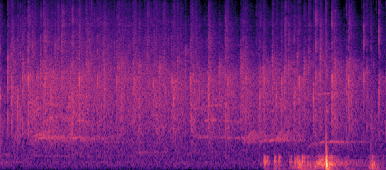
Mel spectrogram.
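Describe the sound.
An audience at a university poetry slam applauds with steady, fairly soft clapping throughout. A few louder, sharper claps stand out near the end.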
